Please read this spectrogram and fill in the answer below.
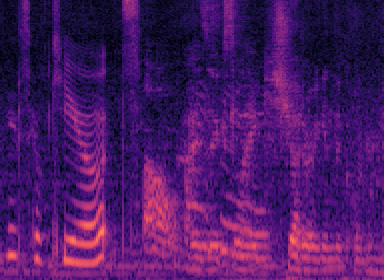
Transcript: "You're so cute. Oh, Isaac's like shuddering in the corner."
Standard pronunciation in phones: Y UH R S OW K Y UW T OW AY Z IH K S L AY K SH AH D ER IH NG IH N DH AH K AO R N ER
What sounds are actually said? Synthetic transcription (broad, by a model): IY S OW K Y UW T OW AY Z IH K S L AY K SH AH D ER IH NG IH N DH AH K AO R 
